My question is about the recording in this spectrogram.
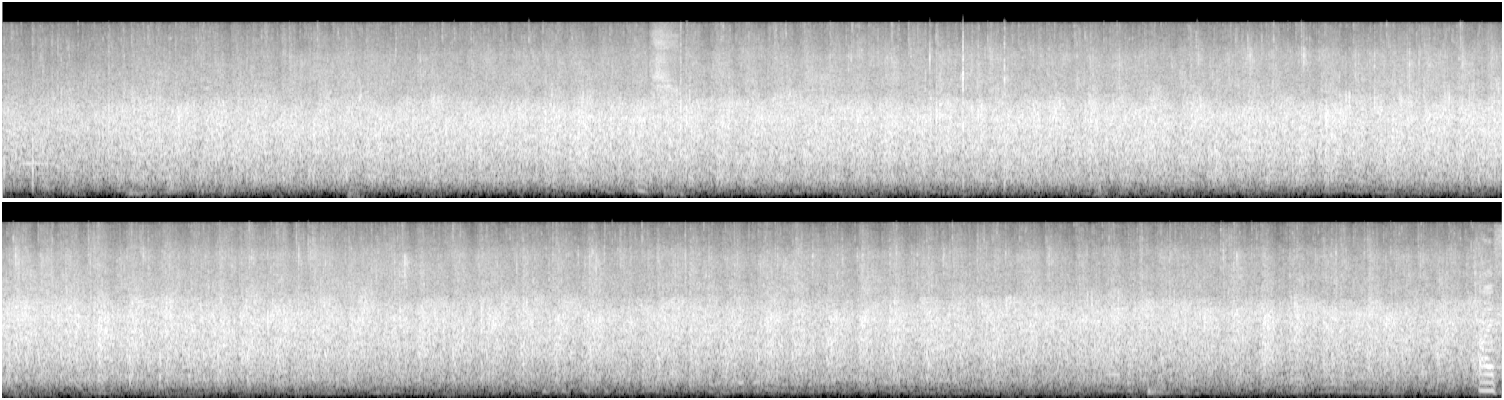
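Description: Sustained applause from a roomful of people clapping, steady and unbroken for about half a minute.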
